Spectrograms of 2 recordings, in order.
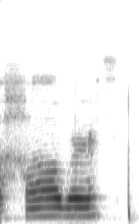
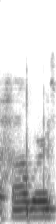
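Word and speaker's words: Haworth: so this is a hall worth sometimes people pronounce it hayworth projection but this is a how worth projection okay so if the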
